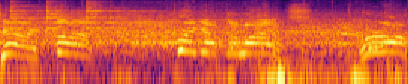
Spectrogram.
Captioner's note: bell ringing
